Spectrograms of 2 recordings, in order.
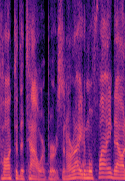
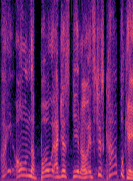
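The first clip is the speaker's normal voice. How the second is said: higher, nervous insisting; higher defensive boat owner; defensive claim; 10 semitones higher than usual. Acted. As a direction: insist on it, getting flustered.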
